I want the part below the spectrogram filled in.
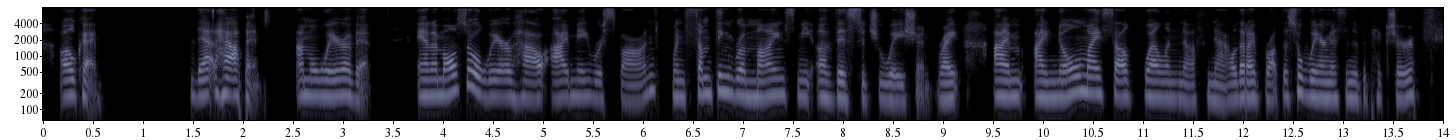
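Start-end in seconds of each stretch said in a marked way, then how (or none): none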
